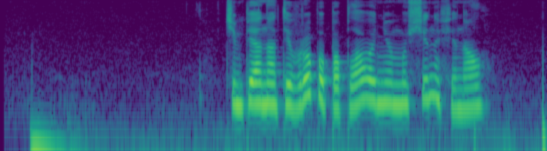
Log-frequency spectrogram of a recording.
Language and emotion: Russian, neutral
